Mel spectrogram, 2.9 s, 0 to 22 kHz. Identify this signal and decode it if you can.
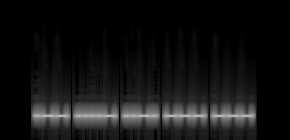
Morse code, heard as a keyed tone, about 36 wpm, 700 Hz. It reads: W4FOO
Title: USA Call Signs - 5 Characters - Repeated 3x - 35wpm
